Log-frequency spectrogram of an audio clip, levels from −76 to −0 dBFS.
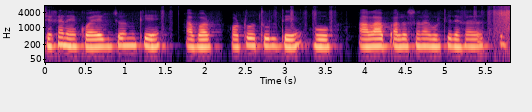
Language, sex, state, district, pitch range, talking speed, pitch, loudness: Bengali, male, West Bengal, Cooch Behar, 165-175 Hz, 115 wpm, 170 Hz, -16 LUFS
